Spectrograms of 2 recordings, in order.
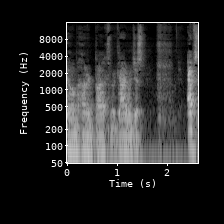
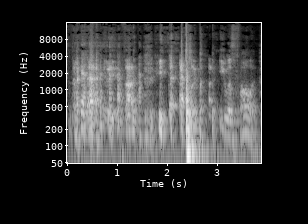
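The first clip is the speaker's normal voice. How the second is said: higher, louder, breaking up with laughter; laughing; 10 semitones higher, 9 dB louder than usual. Real, not acted. Telling the host how his friend woke up falling, laughing. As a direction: struggle to tell it through laughter.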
